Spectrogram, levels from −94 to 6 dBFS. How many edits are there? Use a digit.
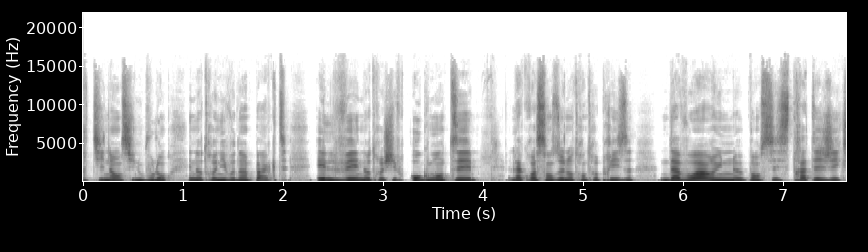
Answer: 2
